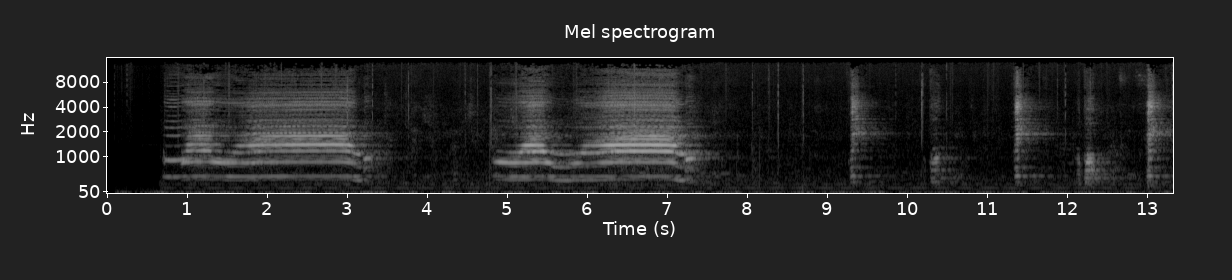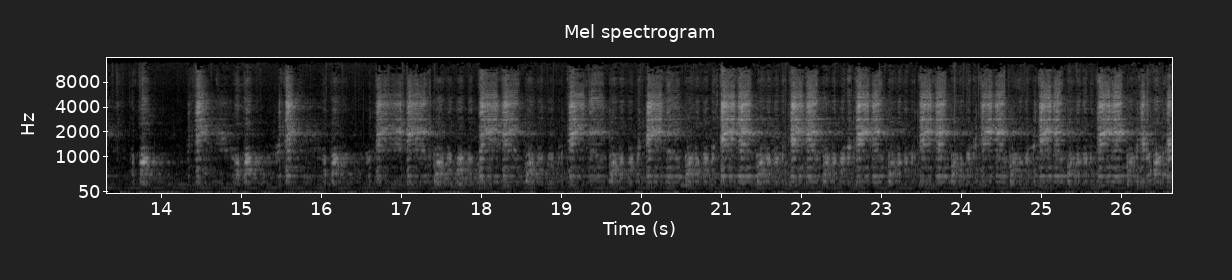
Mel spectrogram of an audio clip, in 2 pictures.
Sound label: train blues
